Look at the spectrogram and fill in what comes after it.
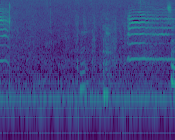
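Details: Three-week-old foster kitten, indoors, hunting for a nipple and going for the blanket: thin high mews, a brief one early, then a longer level whistled mew near the end, over a constant low electrical hum.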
